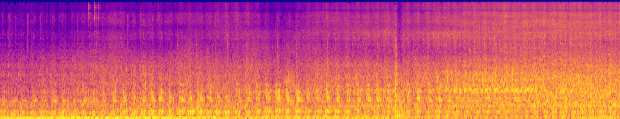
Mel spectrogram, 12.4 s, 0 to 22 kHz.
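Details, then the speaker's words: Mazda Miata, freshly started, at idle: the engine note rises and falls slowly and unevenly, with the idle fluctuating about 100 rpm when it should hold steady. Cause not yet identified. "Let me show you the idle actually. It fluctuates just about around a 100 rpm idling."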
